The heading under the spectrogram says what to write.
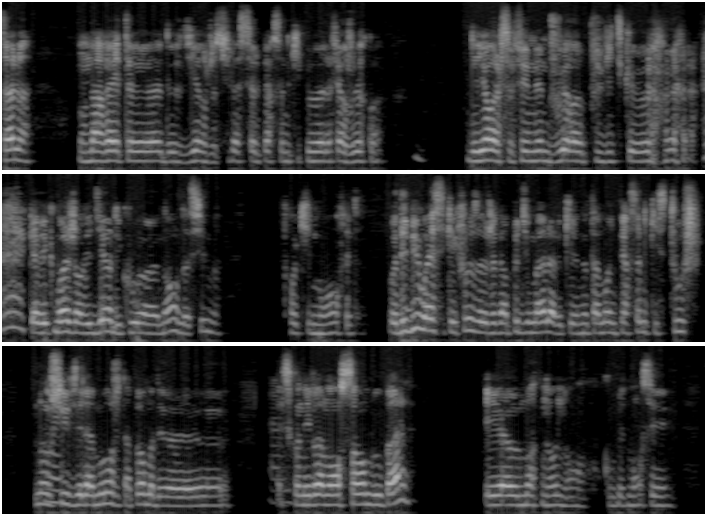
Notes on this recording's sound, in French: Comme vous l’entendrez, l’interview a été une nouvelle fois faite par téléphone… merci pour votre indulgence en termes de son !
